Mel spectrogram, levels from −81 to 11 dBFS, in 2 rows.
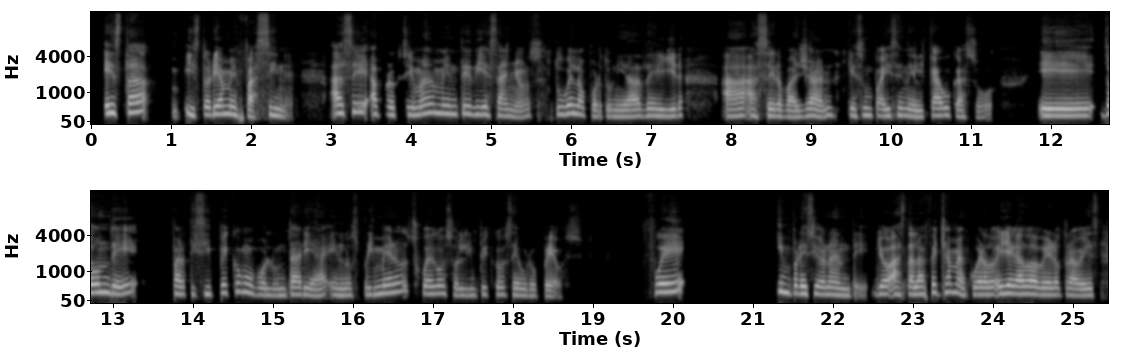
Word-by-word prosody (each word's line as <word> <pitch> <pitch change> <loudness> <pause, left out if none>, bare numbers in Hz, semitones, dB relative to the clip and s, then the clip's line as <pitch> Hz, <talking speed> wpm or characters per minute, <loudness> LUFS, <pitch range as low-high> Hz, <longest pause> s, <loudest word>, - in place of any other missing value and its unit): Esta 275 +4 +5 0.2
m - - -13
historia 225 +1 +2
me 230 -3 +2
fascina. 185 0 -1 0.5
Hace, 275 +3 +2
aproximadamente, 235 +2 -1
10 220 -2 -2
años, 180 -3 -4
tuve 225 +3 0
la 235 -3 +1
oportunidad 170 0 -2
de 190 +1 -2
ir 185 +3 -2 0.5
a 185 +2 +2
Azerbaiyán, 180 0 -1 0.2
que 200 - -2
es 185 - -7
un 205 -1 -3
país 190 +2 -2
en 195 -2 -2
el 165 -2 -2
Cáucaso, 180 -6 -2 0.5
eh, 190 +1 +5
donde 245 0 +3 0.4
participé 210 +1 -3
como 265 -3 -2
voluntaria 180 -1 -2
en 180 -1 -6
los 175 -1 -8
primeros 215 - -3
Juegos 220 -1 -3
Olímpicos 180 +3 -9
Europeos. 170 - -6 0.7
Fue 265 +2 +2 1.1
impresionante. 215 -8 0
Yo, 210 +1 +1
hasta 200 0 +2
la 205 0 +3
fecha, 250 +1 -1
me 245 -2 0
acuerdo 195 +1 +1
he 210 +1 +2
llegado 215 -2 +5
a 205 - +7
ver 190 -1 0
otra 185 -1 -1
vez 175 +1 -2
200 Hz, 115 wpm, -22 LUFS, 180-225 Hz, 1.1 s, a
